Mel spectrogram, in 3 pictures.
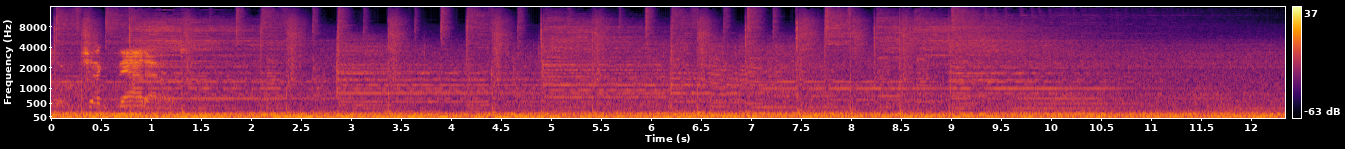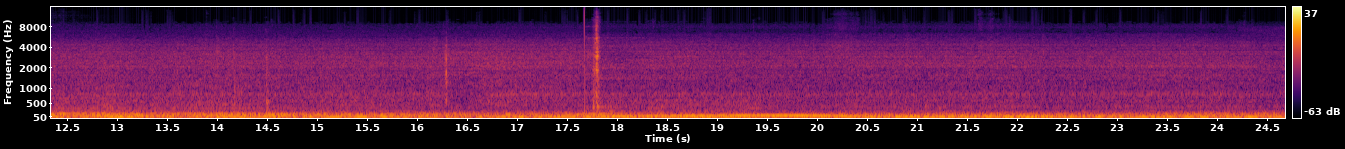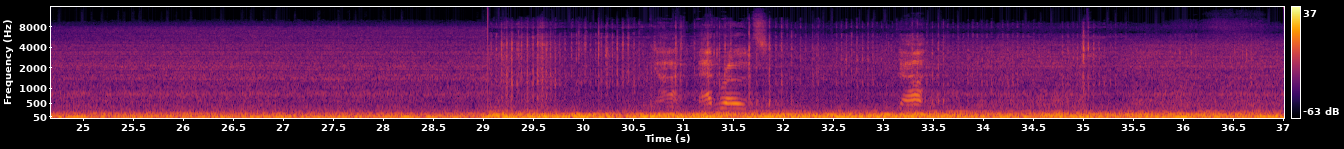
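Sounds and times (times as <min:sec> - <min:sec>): background music: 0:00.0 - 0:13.6
car cabin road rumble: 0:00.0 - 0:37.0.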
